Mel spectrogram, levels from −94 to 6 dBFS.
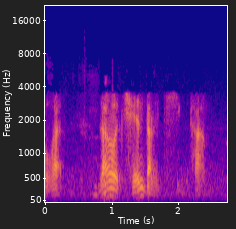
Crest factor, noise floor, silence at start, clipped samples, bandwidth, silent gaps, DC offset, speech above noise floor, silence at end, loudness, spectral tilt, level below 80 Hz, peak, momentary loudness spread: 22 dB; -54 dBFS; 0 s; under 0.1%; 6.8 kHz; none; under 0.1%; 30 dB; 0.35 s; -24 LUFS; -1 dB/octave; -72 dBFS; -4 dBFS; 21 LU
